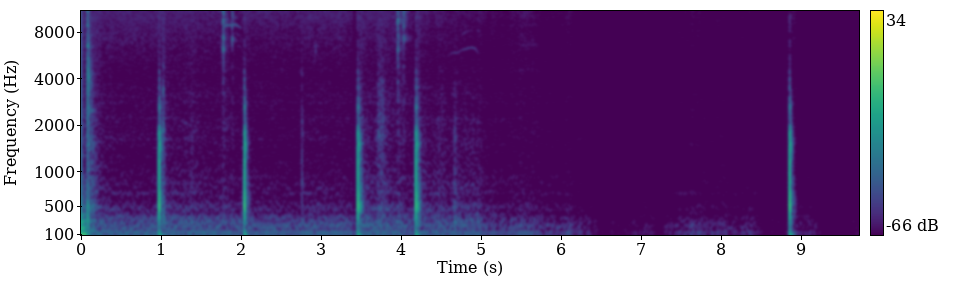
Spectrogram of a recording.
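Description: Short sharp clicks sound as chess pieces are moved.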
